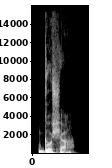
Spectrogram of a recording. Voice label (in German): "gosia", polnische maedchennamen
